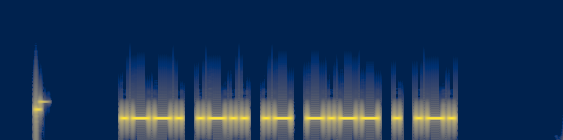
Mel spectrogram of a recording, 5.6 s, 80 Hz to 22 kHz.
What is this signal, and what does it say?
Morse code, heard as a keyed tone, about 23 wpm, 700 Hz. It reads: PLAYER
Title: Sentences from Top 1000 Words - Review Part 4 - New Word Drill - 22wpm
